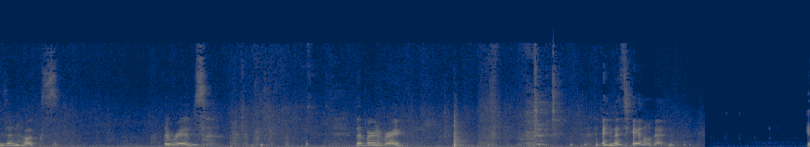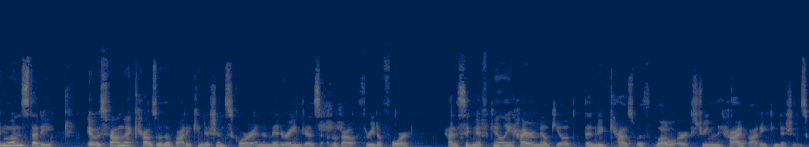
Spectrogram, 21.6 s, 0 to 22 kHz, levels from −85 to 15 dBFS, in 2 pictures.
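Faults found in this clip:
Nothing to flag here, no faults turned up anywhere in this clip.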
